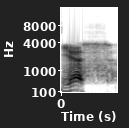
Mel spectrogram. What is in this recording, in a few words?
affirmation, jungle male; player vo; Counter Strike Model Pack; CS:GO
